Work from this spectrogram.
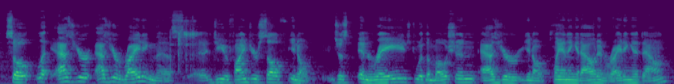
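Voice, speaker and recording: A man hosting a casual interview, informal and quick to react with short interjections. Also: fairly high pitch, fairly bright tone. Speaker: interviewer, host. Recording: noisy background with clicks.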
